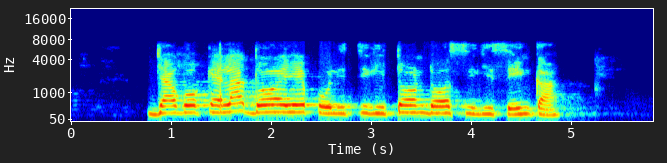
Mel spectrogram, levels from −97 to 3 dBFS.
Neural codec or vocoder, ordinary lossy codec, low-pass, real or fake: none; Opus, 16 kbps; 7.2 kHz; real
